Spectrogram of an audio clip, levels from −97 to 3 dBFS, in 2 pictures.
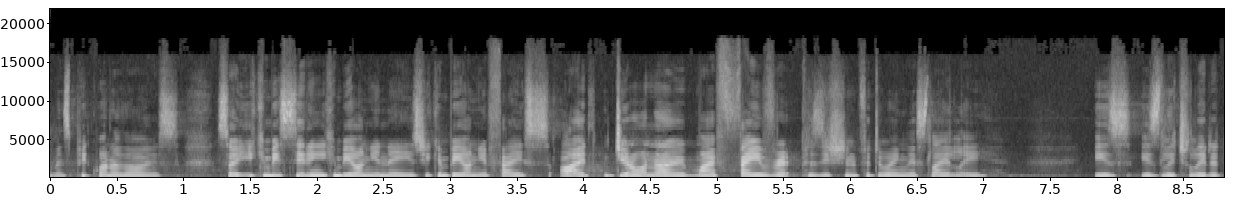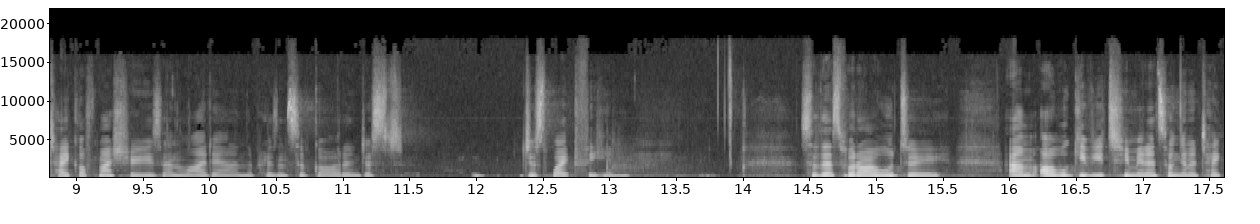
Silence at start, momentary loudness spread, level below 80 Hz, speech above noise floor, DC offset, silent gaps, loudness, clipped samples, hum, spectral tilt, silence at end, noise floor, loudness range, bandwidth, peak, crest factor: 0 s; 14 LU; -70 dBFS; 29 dB; under 0.1%; none; -22 LUFS; under 0.1%; none; -3 dB/octave; 0 s; -51 dBFS; 7 LU; 18 kHz; 0 dBFS; 24 dB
